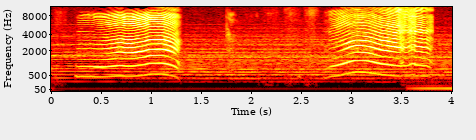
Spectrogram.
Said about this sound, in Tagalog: Maya-maya pa po ay may narinig akong iyak ng sanggol.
